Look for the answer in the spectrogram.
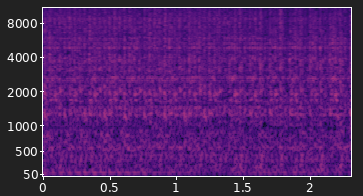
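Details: Diesel car with injector two disabled through an OBD2 ELM327 scanner app. The idle is lumpy and uneven with a stumbling beat because that cylinder isn't firing.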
